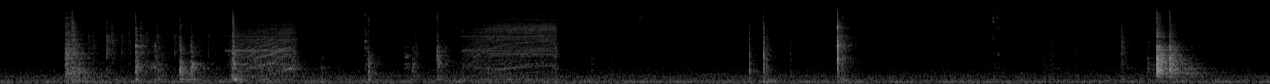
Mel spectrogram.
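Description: Drill driver briefly whirring as it unthreads the two screws on the dryer's thermostat: two short runs a couple of seconds apart. Scattered clicks and a clatter near the end come from the screws and the thermostat being handled.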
